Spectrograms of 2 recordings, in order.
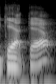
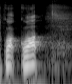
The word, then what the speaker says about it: Gout Gout: saying it right now spelled English phonetically gout gout and I think his dad come out and said it's guat guat anyways guat run 204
